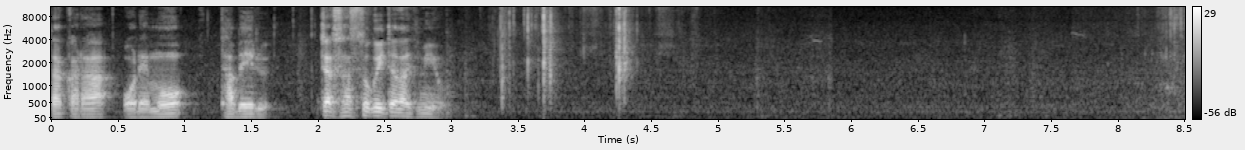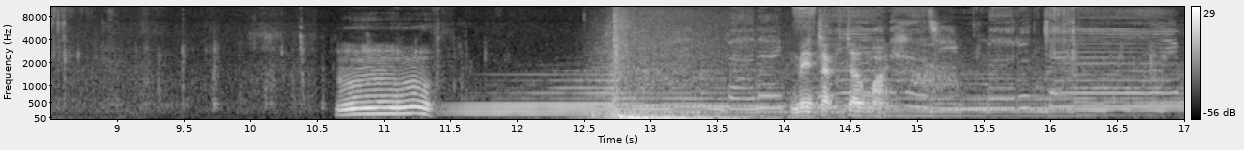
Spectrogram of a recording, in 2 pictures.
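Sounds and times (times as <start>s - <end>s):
crispy tempura crunch: 3.3s - 4.6s, 8.1s - 10.7s.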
